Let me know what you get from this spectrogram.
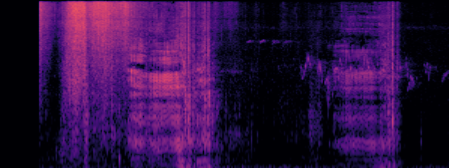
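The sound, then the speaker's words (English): A mare groans while foaling: two drawn-out, strained vocal groans with a pause between, fairly loud, over faint background noise and no talking. “So here's what a groan sounds like.”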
